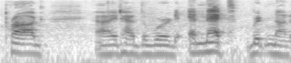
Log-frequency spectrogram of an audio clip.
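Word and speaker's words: אמת: This the modern Israeli pronunciation. Emes and mes would be the Ashkenazi pronunciation.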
